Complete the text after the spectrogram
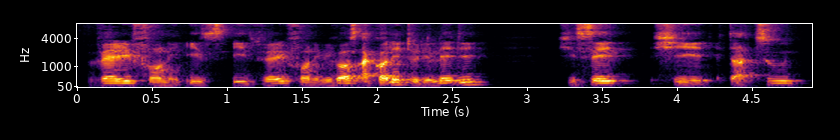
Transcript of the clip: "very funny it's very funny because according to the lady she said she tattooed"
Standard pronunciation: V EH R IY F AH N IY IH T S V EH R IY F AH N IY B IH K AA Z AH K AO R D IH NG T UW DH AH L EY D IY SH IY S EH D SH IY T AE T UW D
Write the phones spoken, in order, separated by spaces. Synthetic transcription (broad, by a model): V EH R IY F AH N IY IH S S V EH R IY F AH N IY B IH K AA S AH K AO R D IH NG T UW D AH L EY D IY SH IY S EH D SH IY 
